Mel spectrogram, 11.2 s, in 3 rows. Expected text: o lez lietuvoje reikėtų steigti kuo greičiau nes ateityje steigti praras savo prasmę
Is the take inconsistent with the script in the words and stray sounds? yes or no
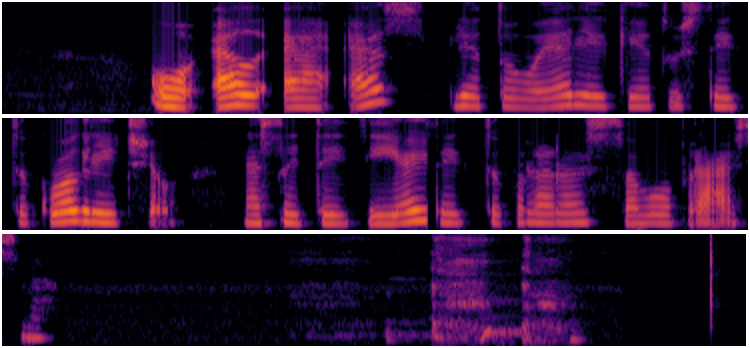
yes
